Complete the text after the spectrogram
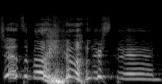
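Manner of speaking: very loud, high, whiny sobbing wail. Retelling the vineyard story, the speaker acts out a man's words to jezebel, mock crying. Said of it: "You can almost imagine that he's crying".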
